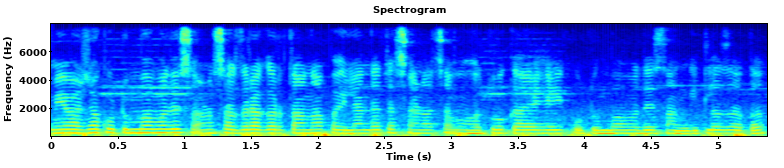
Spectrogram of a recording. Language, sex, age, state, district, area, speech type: Marathi, female, 45-60, Maharashtra, Thane, rural, spontaneous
